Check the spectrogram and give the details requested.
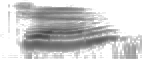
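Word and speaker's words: djinn: been able to see mostly what we call gin it's spelled d-j-i-n-n it's just another word for demons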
